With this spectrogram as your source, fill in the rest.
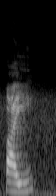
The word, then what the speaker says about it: phi: इसको रिप्रेजेंट कैसे करते हैं, फिर से यहाँ पे एक बार मेंशन है फाई, और ये इसकी स्पेलिंग लिखी हुई है PHI, ठीक है। PHI कस्ट होता है फाई, और इसको इस तरीके से भी आप रिप्रेजेंट कर सकते हैं।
